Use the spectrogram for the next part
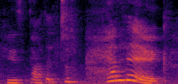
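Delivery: ordinary delivery, nothing marked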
